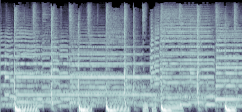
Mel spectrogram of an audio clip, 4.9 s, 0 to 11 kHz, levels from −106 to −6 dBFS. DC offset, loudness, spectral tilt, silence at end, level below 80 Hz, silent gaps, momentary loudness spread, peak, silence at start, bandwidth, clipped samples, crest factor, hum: under 0.1%; -17 LUFS; -4.5 dB/octave; 0 s; -22 dBFS; none; 5 LU; 0 dBFS; 0 s; 10 kHz; under 0.1%; 16 dB; none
